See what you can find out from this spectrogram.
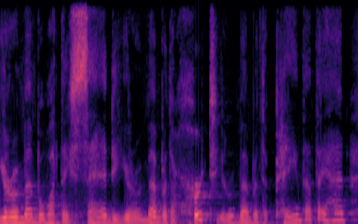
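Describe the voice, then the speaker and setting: Speaking with a Dublin accent, a man uses a fairly high, somewhat breathy voice, lively intonation and a fairly quick pace. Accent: Dublin Irish. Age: 60s. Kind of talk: testimony. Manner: halting, frequent repetitions.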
